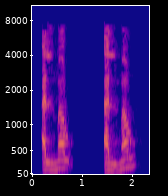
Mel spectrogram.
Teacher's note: فتقول هي أصلا المرو بالواو، عفوا بالضمة، فتقول المرو، المرو اللي هي المرء. أبدلت نقلت حركة الهمزة إلى الساكن قبلها فبقت مضمومة، ونحن لا نقف بالحركة الكاملة إنما نستطيع أن نقف بالرو، فوقفنا المرو. · Term: الوقف بالنقل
